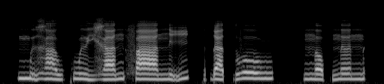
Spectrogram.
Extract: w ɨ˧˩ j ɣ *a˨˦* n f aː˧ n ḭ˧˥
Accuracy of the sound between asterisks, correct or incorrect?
correct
